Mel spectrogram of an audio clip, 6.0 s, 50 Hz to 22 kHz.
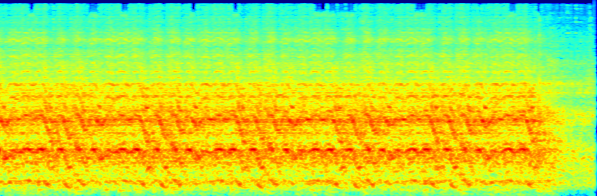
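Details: Cummins diesel from a stripped bus, sat outside nearly 3.5 years, with several injector lines cracked to bleed air: steady starter churn at about three beats a second that never catches, then winds down. Cranking, no start because of air in the fuel system.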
